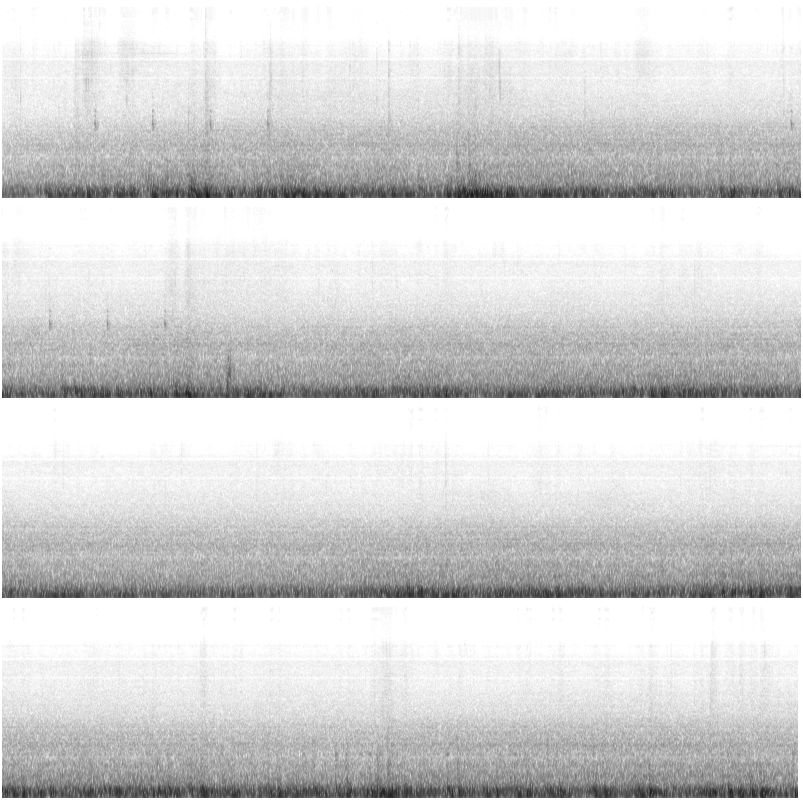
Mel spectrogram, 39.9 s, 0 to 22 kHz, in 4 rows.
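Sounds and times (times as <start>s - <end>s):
tyres rumbling on wet road: 0.0s - 19.7s.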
